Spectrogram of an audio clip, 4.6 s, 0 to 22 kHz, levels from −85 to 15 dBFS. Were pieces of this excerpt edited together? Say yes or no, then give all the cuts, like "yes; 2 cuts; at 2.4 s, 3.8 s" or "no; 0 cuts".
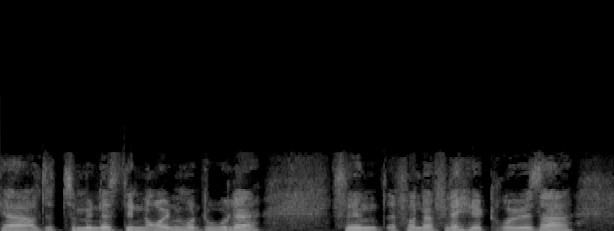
no; 0 cuts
